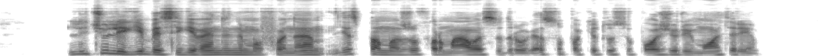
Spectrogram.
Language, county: Lithuanian, Kaunas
